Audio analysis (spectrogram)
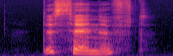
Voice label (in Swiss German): "saneft", alsace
